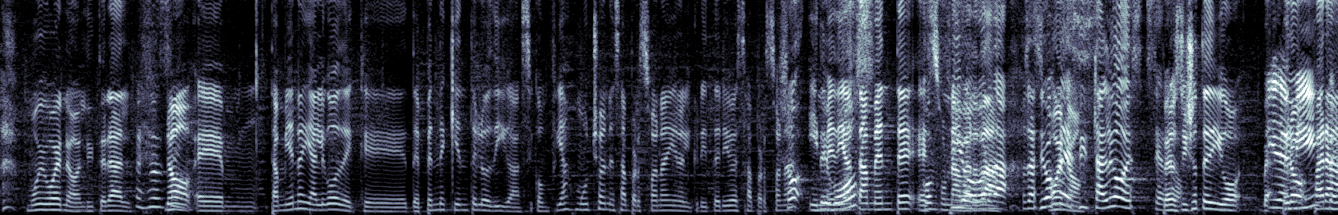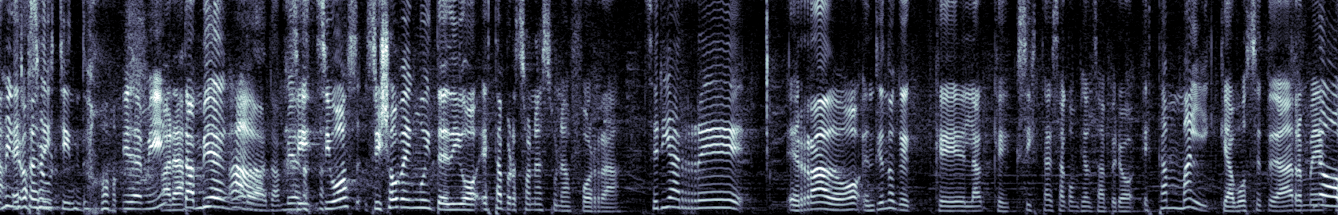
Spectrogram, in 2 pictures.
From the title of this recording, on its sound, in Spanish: en vivo en Mar del Plata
